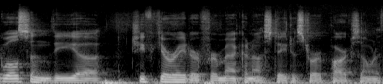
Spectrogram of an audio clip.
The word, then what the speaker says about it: Mackinac: There's sometimes some confusion about the pronunciation, even though the name of Mackinac Point is spelled MACKINAC. It's pronounced Mackinac.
